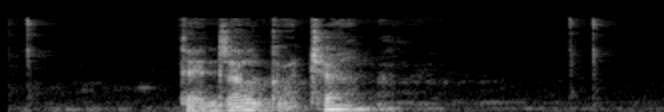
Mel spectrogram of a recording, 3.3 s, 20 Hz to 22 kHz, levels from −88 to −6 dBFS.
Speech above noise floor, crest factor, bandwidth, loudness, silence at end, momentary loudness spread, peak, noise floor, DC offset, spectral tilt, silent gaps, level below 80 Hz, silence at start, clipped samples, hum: 36 dB; 22 dB; 11.5 kHz; -28 LUFS; 0.35 s; 24 LU; -8 dBFS; -63 dBFS; under 0.1%; -5.5 dB/octave; none; -50 dBFS; 0.15 s; under 0.1%; none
